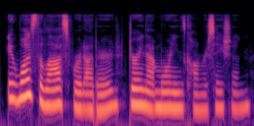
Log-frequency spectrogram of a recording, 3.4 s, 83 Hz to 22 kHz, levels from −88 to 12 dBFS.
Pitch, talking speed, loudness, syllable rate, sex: 205 Hz, 175 wpm, -17 LUFS, 5.3 syllables/s, female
